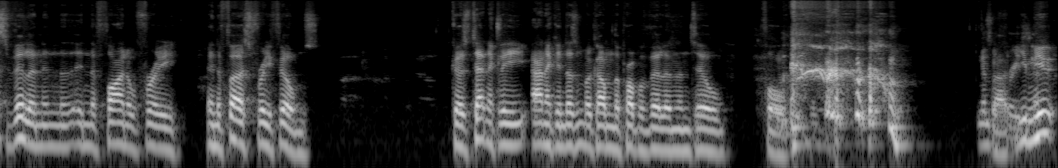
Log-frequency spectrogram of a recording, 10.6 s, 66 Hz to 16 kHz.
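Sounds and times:
speech: 0.0 - 3.3, 4.5 - 8.3, 9.8 - 10.5
person coughing: 7.8 - 9.2.

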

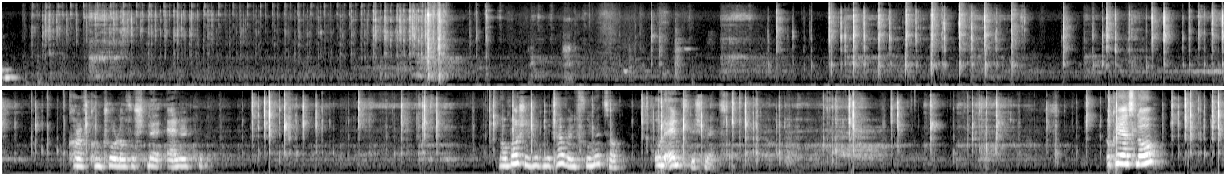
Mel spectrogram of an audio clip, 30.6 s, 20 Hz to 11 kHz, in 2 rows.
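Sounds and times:
typing on a computer keyboard: 0.4 - 6.2, 9.6 - 16.6, 17.8 - 30.5
speech: 16.2 - 18.0, 21.6 - 24.5, 29.2 - 29.8.

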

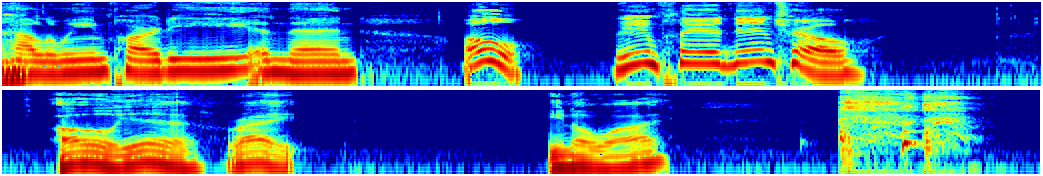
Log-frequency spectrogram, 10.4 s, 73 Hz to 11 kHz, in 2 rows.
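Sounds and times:
speech: 0.1 - 4.4, 5.5 - 6.7, 7.9 - 8.6
harsh rough cough: 9.2 - 10.2.

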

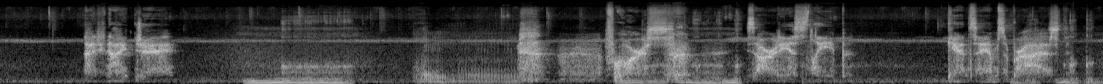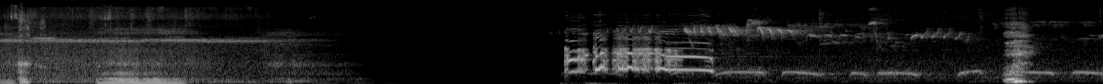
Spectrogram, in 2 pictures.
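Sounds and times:
low breathy sigh: 0.9 - 8.6, 9.5 - 13.0, 21.1 - 21.4
speech: 1.0 - 1.8, 6.2 - 8.6, 9.6 - 11.0
rooster crowing: 16.7 - 18.2.

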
